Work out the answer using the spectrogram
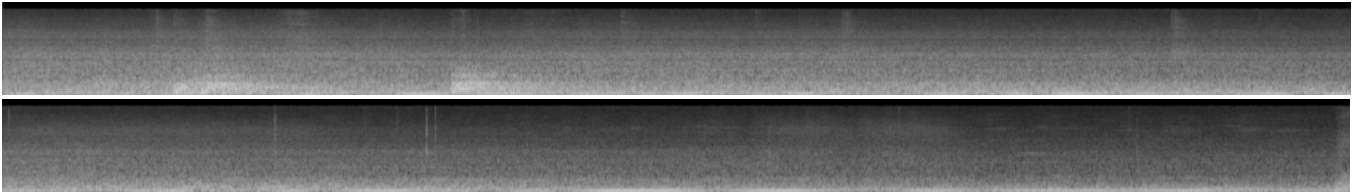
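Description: Train running through a tunnel, heard from on board: a steady low rumble with wheel-on-rail noise, and two louder surges about two and four and a half seconds in.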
